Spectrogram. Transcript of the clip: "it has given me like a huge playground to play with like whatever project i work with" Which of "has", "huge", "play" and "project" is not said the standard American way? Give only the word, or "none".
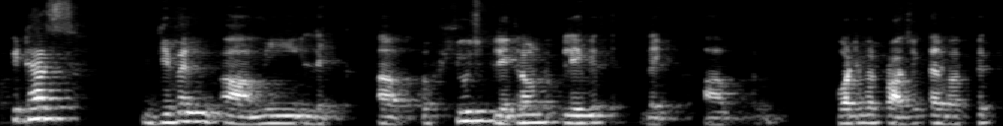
none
